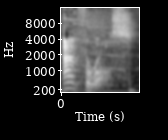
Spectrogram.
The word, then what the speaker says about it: Ampharos: But think of the character from Friends, Ross. That's what you need to think of when to pronounce this name, Ampharos.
